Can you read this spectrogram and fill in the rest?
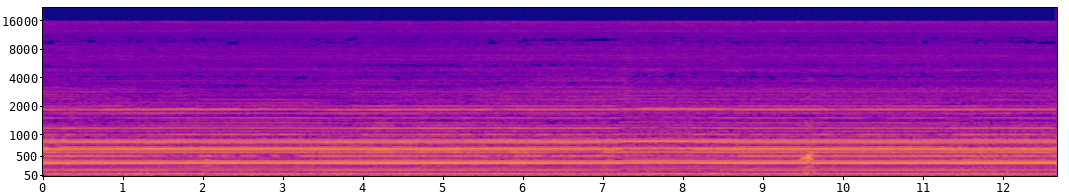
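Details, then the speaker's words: Constant loud steady-pitch electric whine from a rubber-isolated Summit fuel pump on a Nova, possibly the original restoration pump up to 12 years old; owner suspects it's just an old loud pump, Mallory 110 replacement planned. "it is isolated and it is just loud so i don't know if this is the original pump that they put in here when they did the restoration"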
